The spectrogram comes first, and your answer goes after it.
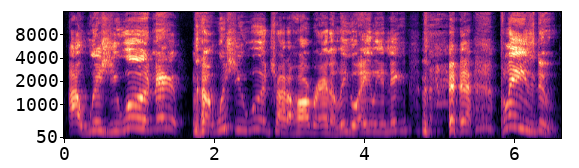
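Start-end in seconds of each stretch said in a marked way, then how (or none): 0.1-1.5 1 gloating dare. Retold or imitated. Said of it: "he was like".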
